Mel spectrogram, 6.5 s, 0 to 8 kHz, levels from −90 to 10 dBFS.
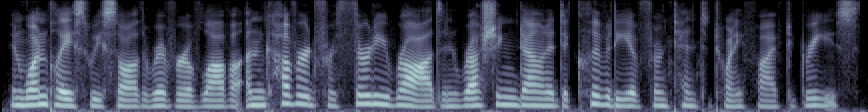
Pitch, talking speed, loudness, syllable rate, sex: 180 Hz, 230 wpm, -19 LUFS, 6.2 syllables/s, female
